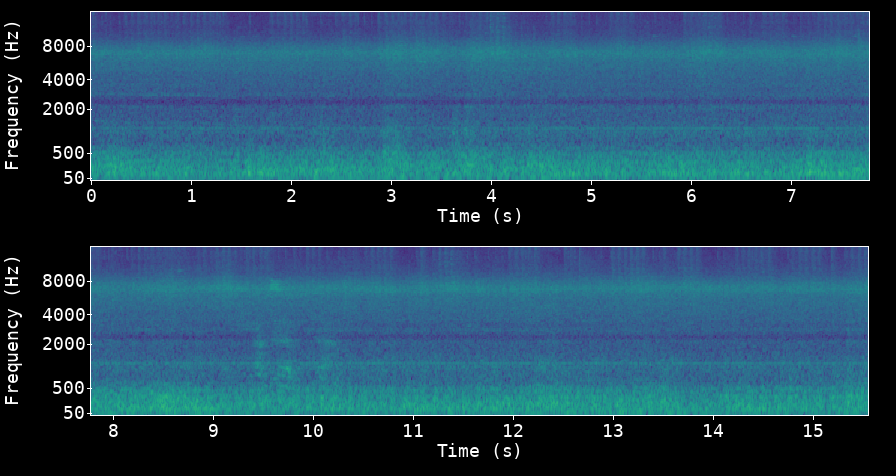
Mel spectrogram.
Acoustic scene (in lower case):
subway train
